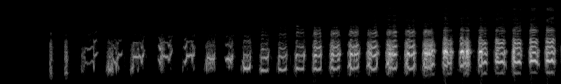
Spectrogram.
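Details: Hen, valued as a good mother hen, giving a run of harsh clucks that start sparse and quiet, then speed up to about three per second and grow louder and steadier.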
